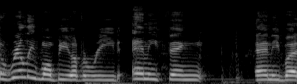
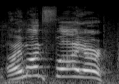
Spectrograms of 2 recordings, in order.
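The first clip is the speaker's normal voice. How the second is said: much higher, louder gleeful cry; excited shout; 12 semitones higher, 10 dB louder, slower than usual. Real, not acted. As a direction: shout it out like everything's exploding. Overwhelmed streamer during a raid.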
